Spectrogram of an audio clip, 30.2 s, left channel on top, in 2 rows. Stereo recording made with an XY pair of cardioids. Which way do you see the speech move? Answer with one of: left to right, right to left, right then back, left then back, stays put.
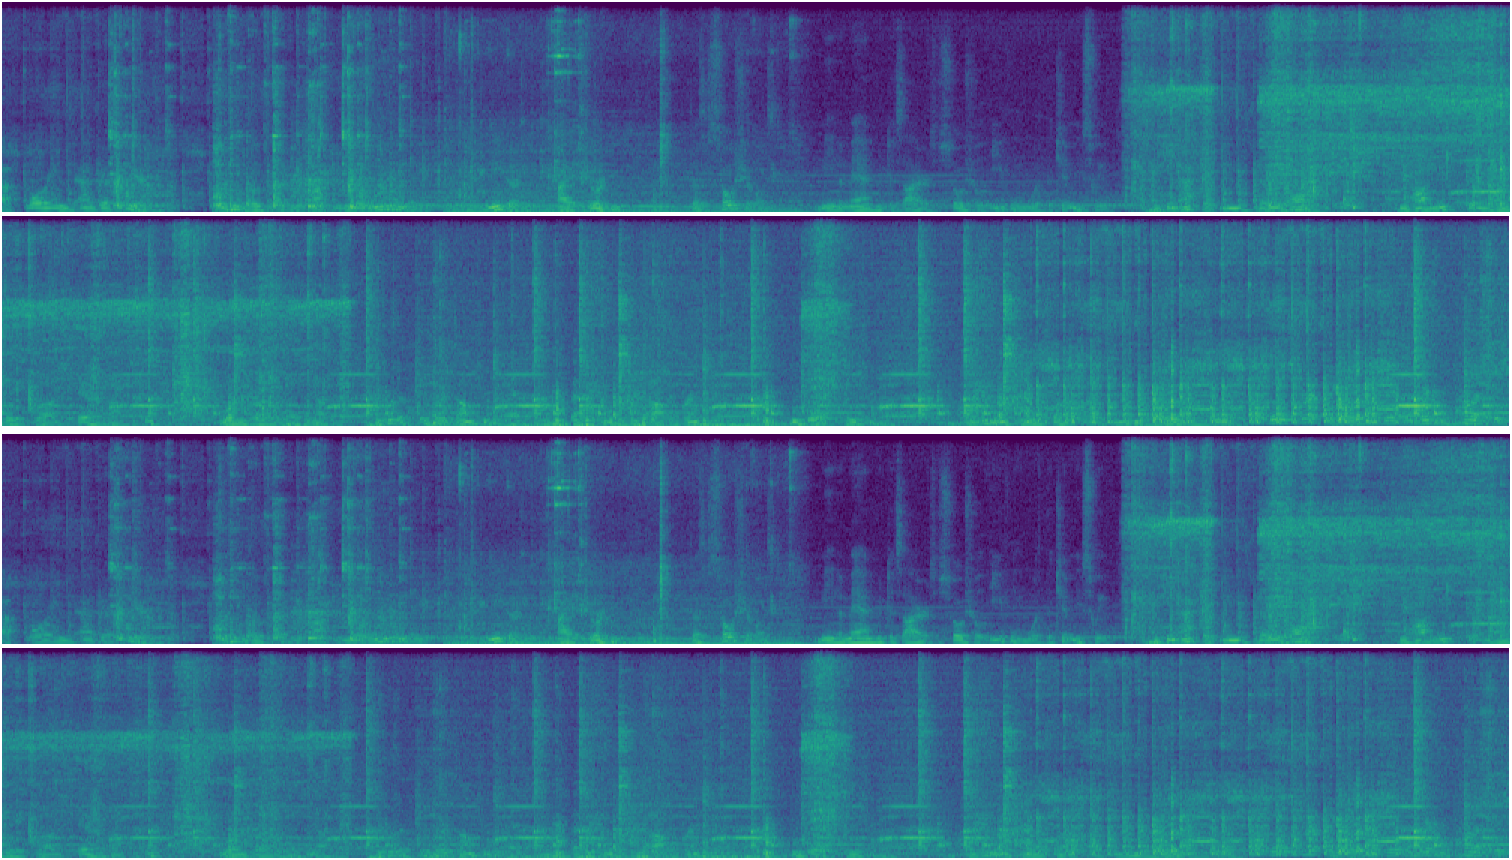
right then back.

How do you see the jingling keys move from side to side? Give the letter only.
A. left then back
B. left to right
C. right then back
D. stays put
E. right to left
B.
